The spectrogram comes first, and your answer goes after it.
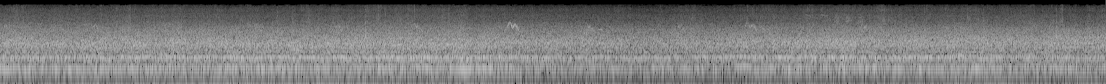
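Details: A spring beehive with swarms of bees flying in and out, recorded on a Canon EOS R. It gives a thick, constant buzzing hum with steady low tones, and occasional soft, thin bird notes rise above the drone.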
